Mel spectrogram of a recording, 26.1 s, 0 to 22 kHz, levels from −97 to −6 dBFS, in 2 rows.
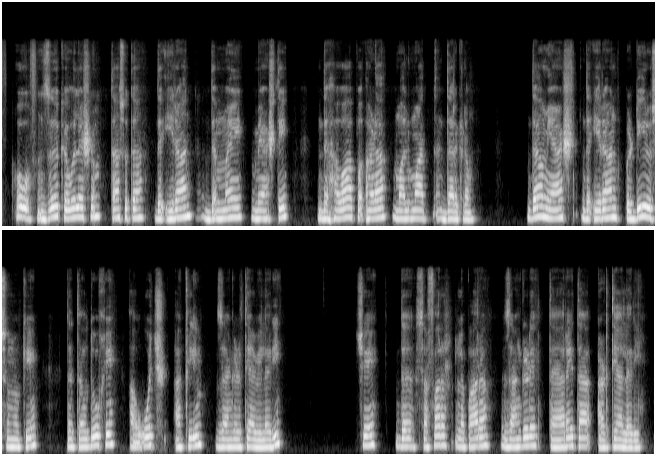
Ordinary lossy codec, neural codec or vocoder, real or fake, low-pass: none; none; real; 10.8 kHz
